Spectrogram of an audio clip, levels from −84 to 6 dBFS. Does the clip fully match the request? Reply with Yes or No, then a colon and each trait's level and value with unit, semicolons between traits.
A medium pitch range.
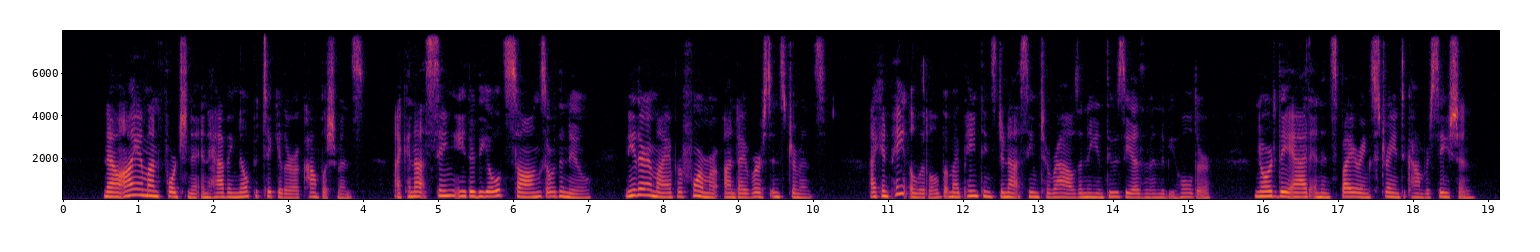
Yes: average, 3.0 semitones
